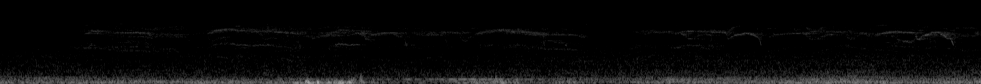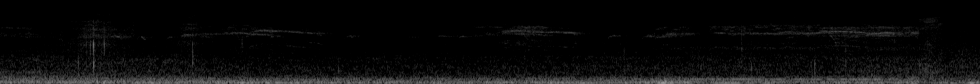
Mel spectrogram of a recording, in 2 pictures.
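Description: Small birds chirping and twittering in the background, many short rising and falling notes, over a steady low rumble, with one low thump about three seconds in.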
